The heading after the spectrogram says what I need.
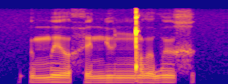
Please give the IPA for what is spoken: ʔ ʏ m e ə̯ h e n y ŋ͡ǃ ʊ ə̯ w ʏ x

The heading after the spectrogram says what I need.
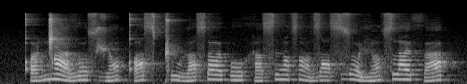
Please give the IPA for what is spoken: qʼ ɨ˩ ŋ͡ǁ a˥˩ ð o˧ sˤ ʒ ɔ̃˩˥ qʼ e˩˥ sˤ ɡ͡ǁ u˥˩ l ɘ˩˥ sˤ ɾ ɨ˥ | o˧ h e˩ sˤ ð ɐ̃˥ sˤ ɐ̃˥˩ zˤ e˧ sˤ zˤ o˥˩ vʲ ɔ̃˩˥ sˤ l ɛ˥ θ a˩˥

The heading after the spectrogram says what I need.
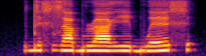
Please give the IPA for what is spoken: d ɛ x z a b ɹ a ɣ e b w ɛ x

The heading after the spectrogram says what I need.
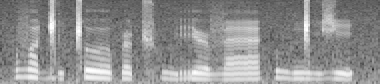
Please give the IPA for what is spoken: v ʌ ɡ͡ǁ i ǁ ʊː p ə˞ ʈ͡ʂʰ ṳ rʲ ə˞ v æ | ṳ ŋ͡ǁ i̤ ʑ i

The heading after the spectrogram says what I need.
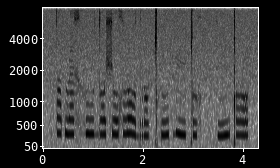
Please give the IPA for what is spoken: tˤ u f ɹ æ x h u d ɔ ʃ o x l ɔ d r ɔ ǀʰ u ɓ y ǀ u x kː y n ǃ ɔ

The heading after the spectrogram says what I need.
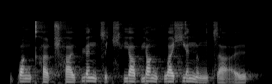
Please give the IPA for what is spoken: p ɑ˥ ŋ kʰ ä˧˥ ʈ͡ʂʰ a˧˥ ɪ̯ p ɥ ɛ˥˩ n t͡s ɤ˩ t͡ɕʰ j ä˥˧ p j ɑ˥˩ ŋ x w ä˥ ɕ j ɛ˥˩ n ɤ˧˥ ŋ t͡s a̰˨˩˦ ɪ̯

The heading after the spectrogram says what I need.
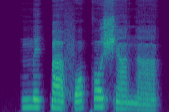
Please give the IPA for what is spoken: m e˦ k͡p a˦˨ f ɔ˨˦ k ɔ˦ ʃ ã˧ n ã˨

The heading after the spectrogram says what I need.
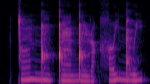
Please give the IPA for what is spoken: ǀ õ m ŋ͡ǃ ĩ ǃ æ̃ ŋ͡ǃ ẽ ɭ o q χ o j ŋ͡ǃ u j

